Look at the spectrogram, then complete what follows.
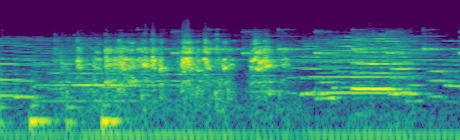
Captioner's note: clucking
